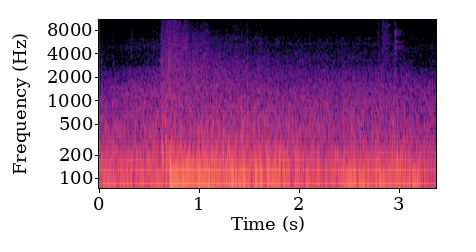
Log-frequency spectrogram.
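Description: War Thunder tank battle gunfire: low rumbling booms and distant cannon blasts roll under a dense battle-noise background, with a heavier thud near the start.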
